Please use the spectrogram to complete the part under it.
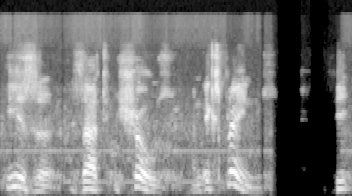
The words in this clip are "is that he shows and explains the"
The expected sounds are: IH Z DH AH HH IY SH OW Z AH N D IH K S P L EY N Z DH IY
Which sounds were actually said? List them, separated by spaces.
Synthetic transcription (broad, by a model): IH Z DH AH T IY SH OW Z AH N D IH K S P L EY N Z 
